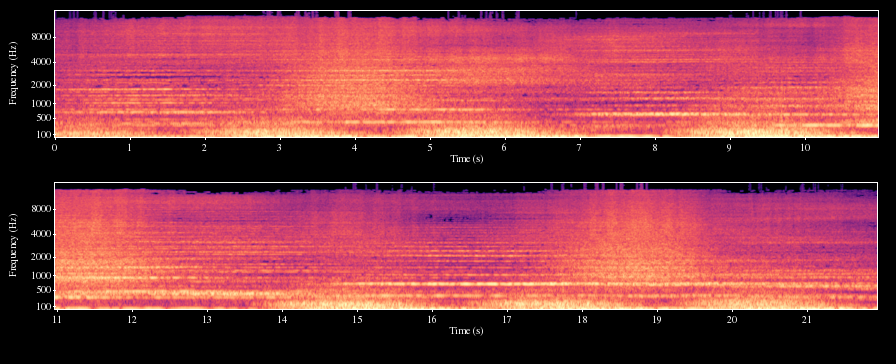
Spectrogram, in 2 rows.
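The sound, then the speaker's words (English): A pop song slowed down 800 times into an ambient drone: sustained, slowly shifting tones swell and fade over a steady low throbbing pulse, continuous and enveloping, with no voices. “People are online, are taking pop songs and slowing them down by 800 times to create actually then what sounds like, you know, artsy, experimental, you know, whale songs or something.”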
